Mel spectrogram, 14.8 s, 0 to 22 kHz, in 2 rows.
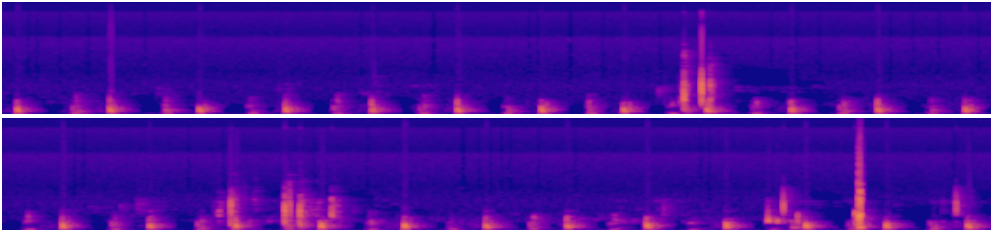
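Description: Steady, strong heartbeats at about 100 a minute, easing as the heart recovers after exercise.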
